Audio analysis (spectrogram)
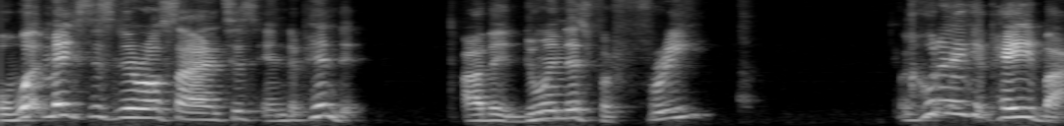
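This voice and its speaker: Animated and bright with a sharp edge, a man's high voice swings very widely in pitch, projected loudly at a moderate pace with long, frequent pauses. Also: big swings in loudness. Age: 40s. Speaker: podcast host and football coach. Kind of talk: solo podcast commentary. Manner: repeats words and restarts.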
